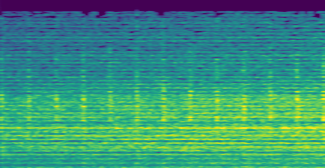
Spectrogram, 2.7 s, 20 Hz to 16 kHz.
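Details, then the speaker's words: Chinese diesel heater on a 12 V battery in a greenhouse, gathering speed while warming up: a steady rushing fan with the fuel pump's light, regular clicking on top. Normal running. "now it's uh really gathering speed you can tell how quick it is you can hear that clicking that's that's your pump"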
